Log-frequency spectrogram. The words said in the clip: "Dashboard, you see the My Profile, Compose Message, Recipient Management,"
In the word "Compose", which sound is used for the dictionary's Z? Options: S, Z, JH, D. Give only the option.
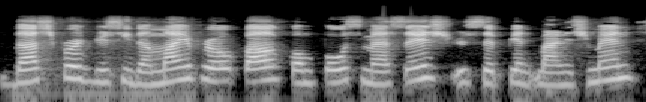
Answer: S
